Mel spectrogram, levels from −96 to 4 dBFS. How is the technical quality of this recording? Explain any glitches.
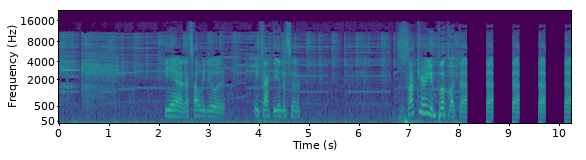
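The recording has one glitch, a stutter with silent gaps from 8.16 s to the end. A 130 ms burst repeats four times, each followed by 391 ms of silence, likely from a stalled stream replaying its last fragment. The waveform shows identical blocks separated by flat gaps every 522 ms, and the spectrogram shows matching vertical bands.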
